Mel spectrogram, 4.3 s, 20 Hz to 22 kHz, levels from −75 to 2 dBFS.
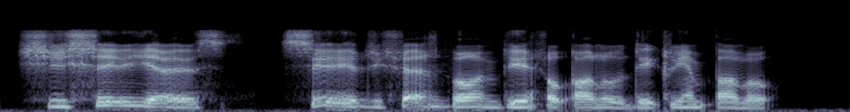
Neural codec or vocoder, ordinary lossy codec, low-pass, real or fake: autoencoder, 22.05 kHz, a latent of 192 numbers a frame, VITS, trained on many speakers; none; 7.2 kHz; fake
